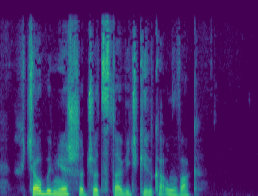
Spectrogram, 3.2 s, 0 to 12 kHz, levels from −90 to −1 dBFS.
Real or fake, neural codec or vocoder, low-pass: fake; codec, 24 kHz, 0.9 kbps, WavTokenizer, medium speech release version 2; 10.8 kHz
